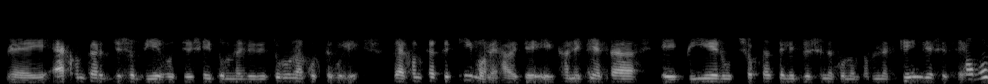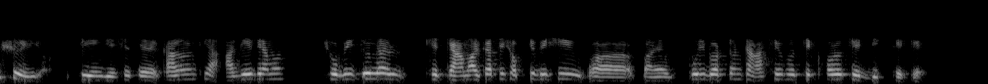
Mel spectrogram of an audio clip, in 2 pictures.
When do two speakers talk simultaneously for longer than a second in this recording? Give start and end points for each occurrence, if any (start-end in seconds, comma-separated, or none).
none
